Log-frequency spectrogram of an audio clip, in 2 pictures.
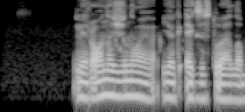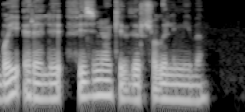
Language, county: Lithuanian, Vilnius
